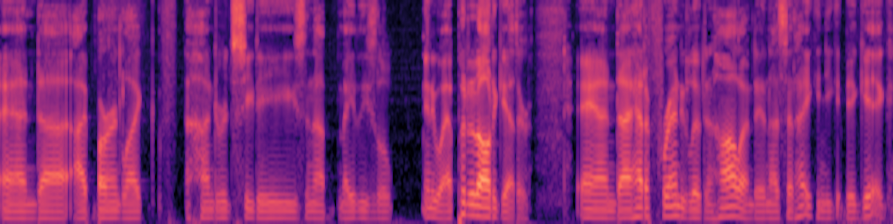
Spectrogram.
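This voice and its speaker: A man's normal speaking voice, fairly low and fairly even in intonation, at a fairly quick pace, dry and close with no echo, in a very clean recording with a silent background. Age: 60s. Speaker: singer-songwriter. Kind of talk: casual chat. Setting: studio.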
